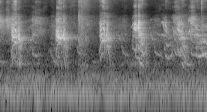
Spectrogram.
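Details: Grey francolin (teeter) during fighting, hunting setting: five rough, squawking bursts in uneven succession, about one per second, with scratchy rasping overtones and a constant low background hum.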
